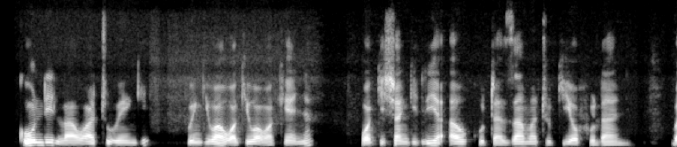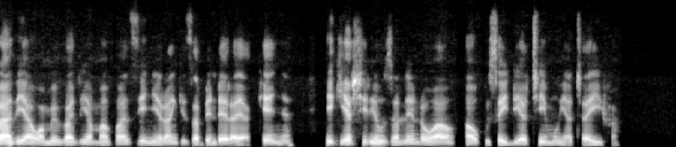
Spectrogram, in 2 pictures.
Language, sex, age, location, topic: Swahili, male, 50+, Kisumu, government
